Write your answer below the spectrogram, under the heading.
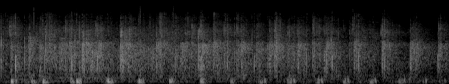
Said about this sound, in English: And give a big applause to this guy for the conference. Amen. Big applause.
